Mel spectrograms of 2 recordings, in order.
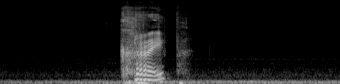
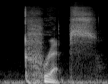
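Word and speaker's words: crêpe: Here's another dessert that people mispronounce a lot. Okay. See how you do on this one. Crepe. No. No? Mm-mm. Damn. The waiters are going to be laughing at me. It's crepes.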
